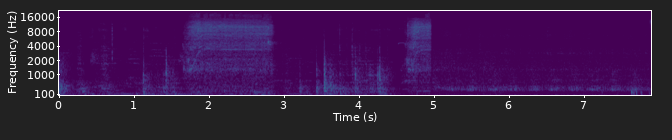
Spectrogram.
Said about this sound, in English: once the holes are drilled, countersink to get rid of the sharp edges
